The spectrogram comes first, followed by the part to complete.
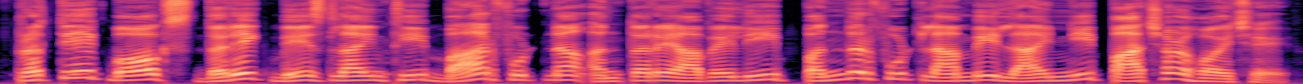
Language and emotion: Gujarati, neutral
